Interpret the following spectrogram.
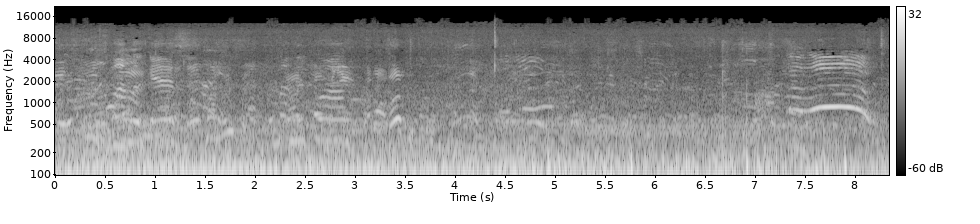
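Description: Spectators' voices talking and calling out at a youth baseball game over a steady low rumble. Near the end comes one long, drawn-out shout.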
